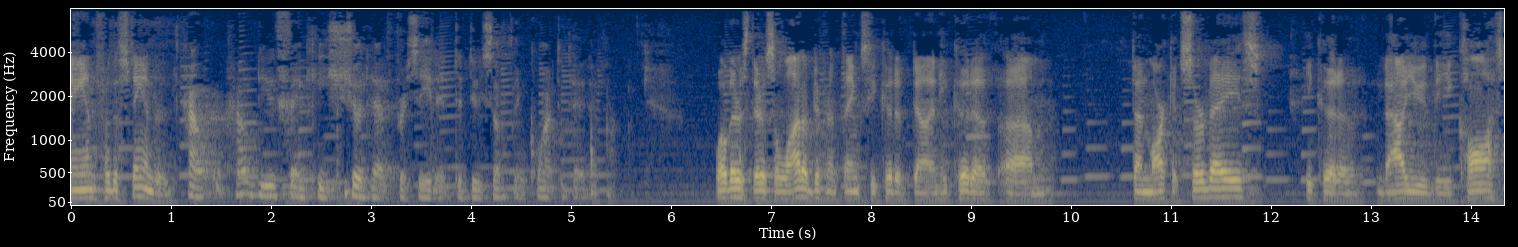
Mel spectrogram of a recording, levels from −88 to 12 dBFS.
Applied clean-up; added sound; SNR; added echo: none; Wind instrument, woodwind instrument; 19 dB; none.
